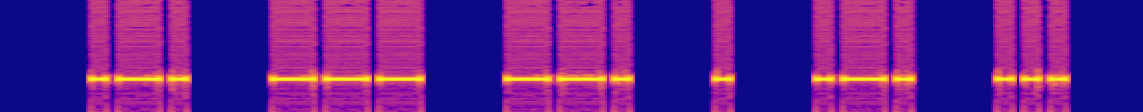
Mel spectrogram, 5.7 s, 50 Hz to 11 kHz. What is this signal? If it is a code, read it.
Morse code, heard as a keyed tone, about 18 wpm, spaced as for 12 wpm, 1000 Hz. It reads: ROGERS
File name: qotdfiles / 12wpm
